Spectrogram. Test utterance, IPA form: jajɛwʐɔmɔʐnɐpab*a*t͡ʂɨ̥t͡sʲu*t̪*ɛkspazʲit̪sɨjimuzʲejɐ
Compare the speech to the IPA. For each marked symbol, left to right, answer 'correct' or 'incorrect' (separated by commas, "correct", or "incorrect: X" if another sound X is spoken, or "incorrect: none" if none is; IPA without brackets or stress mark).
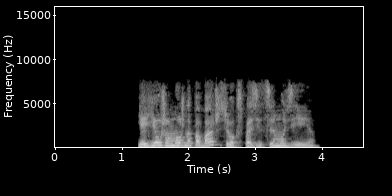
correct, incorrect: none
